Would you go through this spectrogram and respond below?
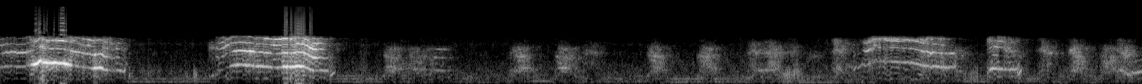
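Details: Deaf seven-month-old female French Bulldog screaming in loud, harmonic, wavering wails, two long bursts followed by a run of short yelps roughly every half second, then another long rising-falling scream.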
